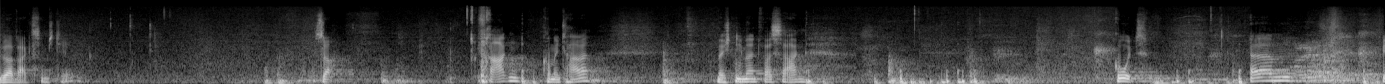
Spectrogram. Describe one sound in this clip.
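A man lectures calmly through a microphone in a large echoing hall.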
